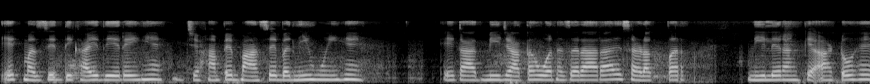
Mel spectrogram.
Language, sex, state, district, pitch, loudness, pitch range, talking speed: Hindi, female, Maharashtra, Dhule, 205 Hz, -18 LUFS, 205-215 Hz, 170 wpm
